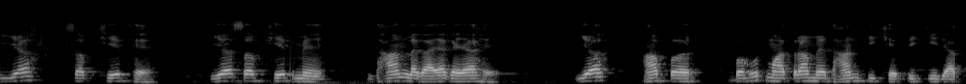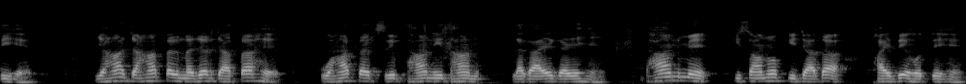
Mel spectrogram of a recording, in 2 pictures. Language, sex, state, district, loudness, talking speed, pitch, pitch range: Hindi, male, Uttar Pradesh, Etah, -30 LUFS, 145 wpm, 145 Hz, 130-155 Hz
